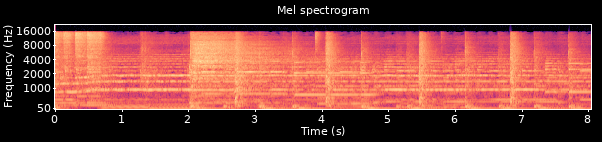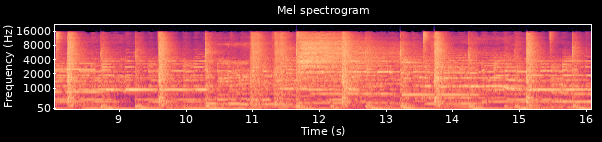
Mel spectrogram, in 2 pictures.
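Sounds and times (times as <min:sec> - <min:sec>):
drum kit beat: 0:00.0 - 0:01.0, 0:02.0 - 0:16.0
bass: 0:00.0 - 0:16.0.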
